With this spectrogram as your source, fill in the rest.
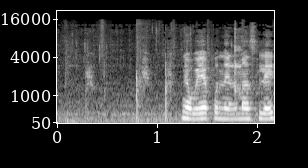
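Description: A spoon stirs thick batter in a bowl.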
